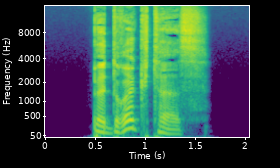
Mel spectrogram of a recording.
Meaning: strong/mixed nominative/accusative neuter singular of bedrückt
- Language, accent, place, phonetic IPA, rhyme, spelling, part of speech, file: German, Germany, Berlin, [bəˈdʁʏktəs], -ʏktəs, bedrücktes, adjective, De-bedrücktes.ogg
